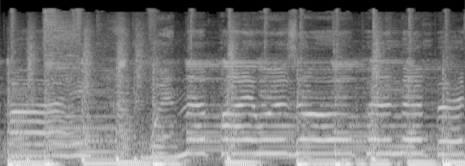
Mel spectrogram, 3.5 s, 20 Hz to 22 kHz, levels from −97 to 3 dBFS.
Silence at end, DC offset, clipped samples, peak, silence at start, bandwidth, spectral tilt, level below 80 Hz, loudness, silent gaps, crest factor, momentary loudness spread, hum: 0 s; under 0.1%; under 0.1%; 0 dBFS; 0 s; 17.5 kHz; -5.5 dB/octave; -16 dBFS; -13 LUFS; none; 12 dB; 2 LU; none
